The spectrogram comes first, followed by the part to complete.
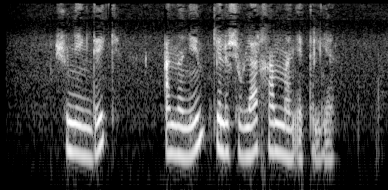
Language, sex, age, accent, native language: Uzbek, female, 25-34, Toshkent shahri, Uzbek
